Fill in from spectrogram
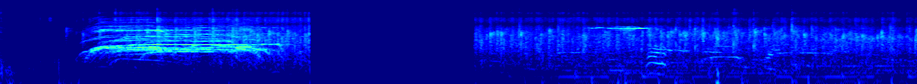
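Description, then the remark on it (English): An audience bursts into loud, sustained applause for Joseph Bonilla, mixed with cheers and whoops, breaks off abruptly into a couple of seconds of silence, then clapping resumes as a steady, slightly softer wash. “one more round of applause for Joseph Bonilla.”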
